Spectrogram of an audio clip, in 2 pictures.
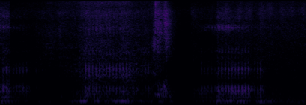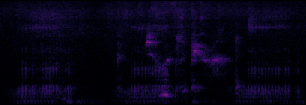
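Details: Friendly male domestic cat purring in a lap while being petted on the head, neck and body; a continuous low rumbling purr under soft human speech, with a brief pause near the middle.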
